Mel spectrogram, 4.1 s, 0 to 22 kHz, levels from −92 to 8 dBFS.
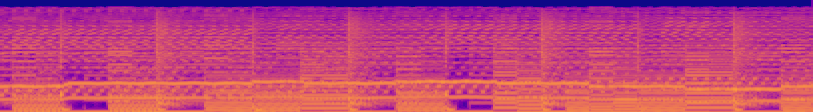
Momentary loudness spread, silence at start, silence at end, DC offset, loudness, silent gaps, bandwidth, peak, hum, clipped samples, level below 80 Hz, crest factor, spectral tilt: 1 LU; 0 s; 0 s; 4%; -17 LUFS; none; 17 kHz; -2 dBFS; none; under 0.1%; -32 dBFS; 14 dB; -3 dB/octave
